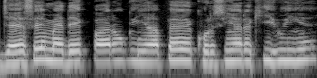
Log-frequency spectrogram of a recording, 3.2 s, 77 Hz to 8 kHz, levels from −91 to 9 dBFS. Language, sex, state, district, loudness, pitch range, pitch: Hindi, male, Madhya Pradesh, Katni, -14 LUFS, 190-210 Hz, 200 Hz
